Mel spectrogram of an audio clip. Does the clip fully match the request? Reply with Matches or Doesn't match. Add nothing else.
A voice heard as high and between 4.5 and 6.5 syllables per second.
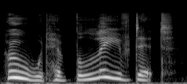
Doesn't match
